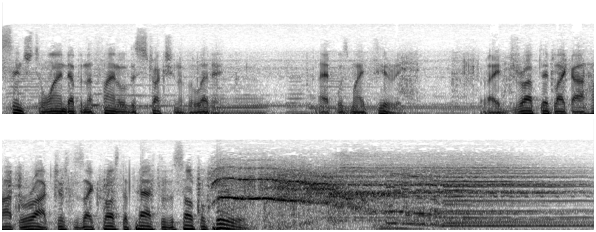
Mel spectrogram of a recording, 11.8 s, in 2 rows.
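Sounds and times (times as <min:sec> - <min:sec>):
speech: 0:00.1 - 0:02.4, 0:03.2 - 0:04.2, 0:04.8 - 0:08.6
woman screaming: 0:08.0 - 0:10.8.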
